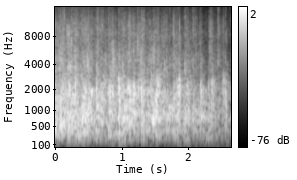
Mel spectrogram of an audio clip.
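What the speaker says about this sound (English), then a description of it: "Nice round of applause for him." Conference audience at Davos 2017 claps for an energy expert on a panel, a brisk and even round of applause heard at moderate distance for under three seconds.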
